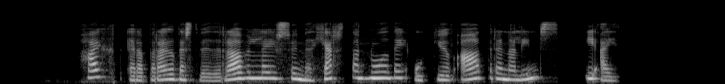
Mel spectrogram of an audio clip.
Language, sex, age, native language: Icelandic, female, 30-39, Icelandic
